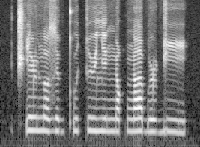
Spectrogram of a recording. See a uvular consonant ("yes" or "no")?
yes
